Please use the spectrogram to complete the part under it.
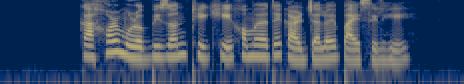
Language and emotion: Assamese, neutral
